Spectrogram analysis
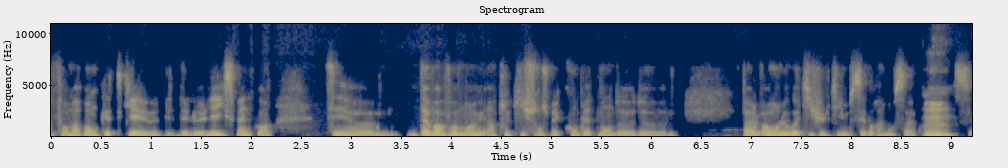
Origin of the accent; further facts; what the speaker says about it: Brittany, France; donc moi je suis breton à la base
